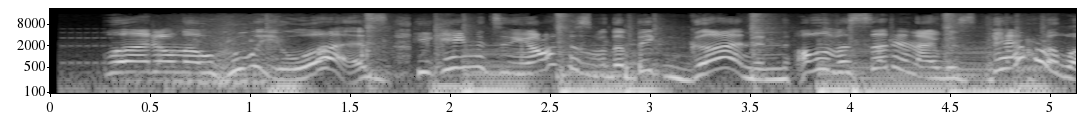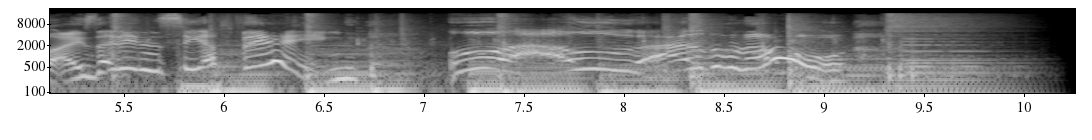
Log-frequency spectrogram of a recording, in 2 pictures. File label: Office Girl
